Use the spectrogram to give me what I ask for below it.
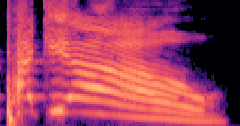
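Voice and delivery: building, high, shouted ring-announcer hype; ring announcer intro. Acted. Hyping up fans for Pacquiao's return, announcer shout.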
